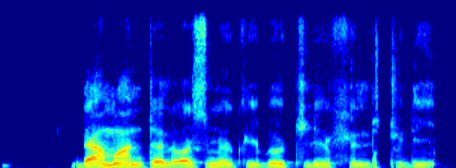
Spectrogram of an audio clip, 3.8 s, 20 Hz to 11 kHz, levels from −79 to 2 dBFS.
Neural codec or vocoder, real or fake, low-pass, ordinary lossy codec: codec, 24 kHz, 3 kbps, HILCodec; fake; 9.9 kHz; none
